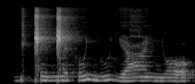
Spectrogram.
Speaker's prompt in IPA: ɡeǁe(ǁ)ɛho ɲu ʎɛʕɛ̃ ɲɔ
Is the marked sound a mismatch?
yes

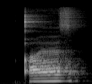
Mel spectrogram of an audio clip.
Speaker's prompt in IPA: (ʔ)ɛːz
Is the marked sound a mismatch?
yes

